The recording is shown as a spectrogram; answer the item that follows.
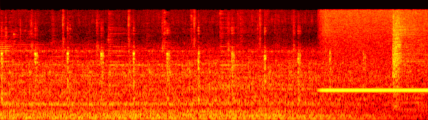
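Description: UD Quester truck's diesel engine idling, heard from inside the cab, with a light ticking about five times a second. Near the end a steady electronic beep with hiss comes in over it.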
